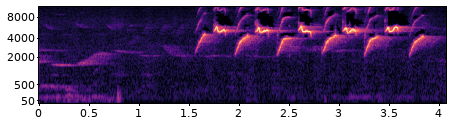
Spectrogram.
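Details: Great tit 'wucit' song variation: after a soft slurred note, a steady run of about eight ringing, rising whistles, evenly spaced, bright and loud against a quiet background.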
